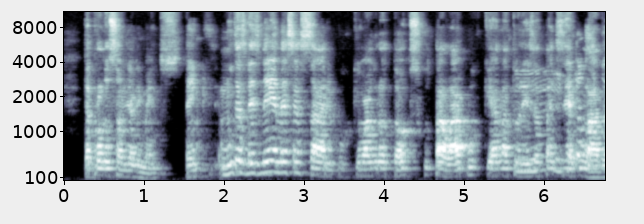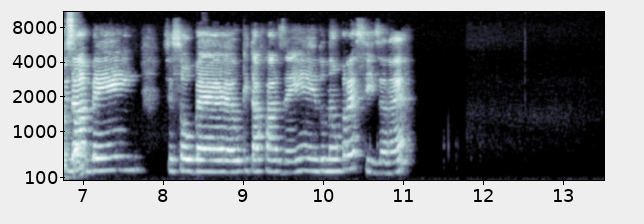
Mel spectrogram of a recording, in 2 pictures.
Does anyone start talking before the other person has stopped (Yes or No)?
Yes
